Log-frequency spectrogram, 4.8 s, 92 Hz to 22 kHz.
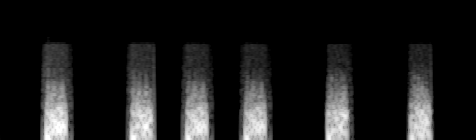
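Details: Korotkoff sounds heard while measuring blood pressure: six low, dull tapping thumps at about 70 a minute. Korotkoff sounds.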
